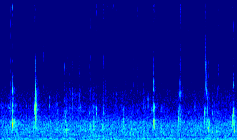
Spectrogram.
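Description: Close-up mouth sounds of a man chewing a chewy cilok tapioca ball in sauce: scattered short wet smacks and clicks, half a dozen or so, over a steady low background hum.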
